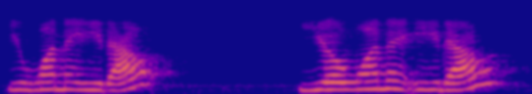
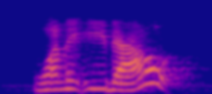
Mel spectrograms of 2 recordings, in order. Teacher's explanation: we could cut off that first word y completely and just say want to eat out.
